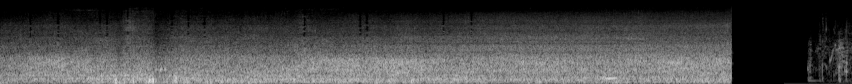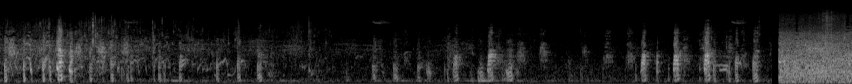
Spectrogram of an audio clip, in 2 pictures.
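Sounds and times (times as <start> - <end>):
geese honking: 8.3 - 16.2.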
